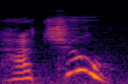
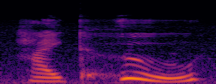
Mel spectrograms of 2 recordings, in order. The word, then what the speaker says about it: haiku: going to concentrate on haiku not hatchew haiku poetry say that word with me haiku poetry haiku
